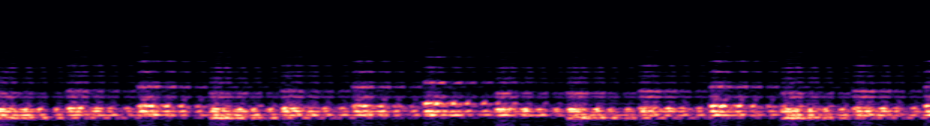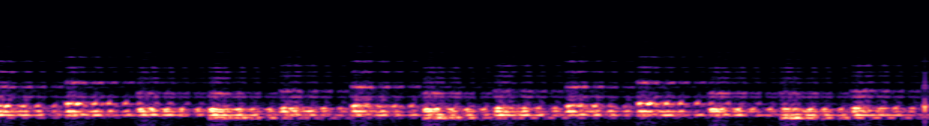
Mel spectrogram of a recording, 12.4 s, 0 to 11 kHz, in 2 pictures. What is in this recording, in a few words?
126 BPM G Min Main Chords, loop stems; Melody; Cymatics; 2022 Melody Collection Platinum Expansion; Go Faster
